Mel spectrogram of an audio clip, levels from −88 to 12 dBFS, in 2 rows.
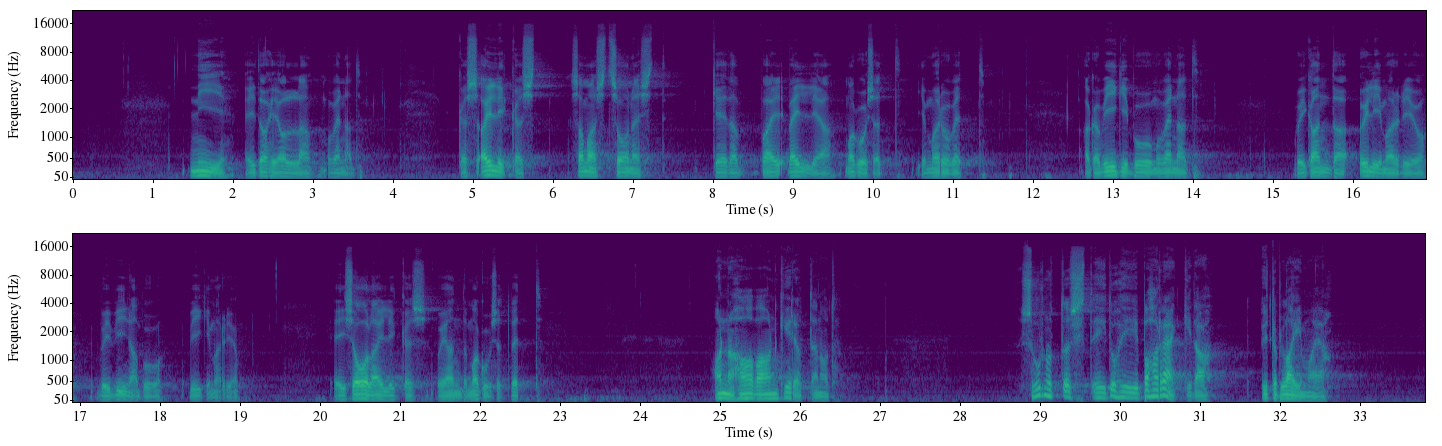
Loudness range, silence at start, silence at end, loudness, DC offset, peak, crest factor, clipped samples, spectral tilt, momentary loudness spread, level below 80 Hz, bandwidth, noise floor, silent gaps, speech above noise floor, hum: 7 LU; 1.45 s; 1.15 s; -31 LUFS; under 0.1%; -10 dBFS; 24 dB; under 0.1%; -6 dB/octave; 16 LU; -54 dBFS; 17 kHz; -68 dBFS; none; 37 dB; none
